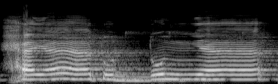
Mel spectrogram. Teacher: حا کو حلق سے نکال کر کے پڑھیں گے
